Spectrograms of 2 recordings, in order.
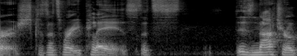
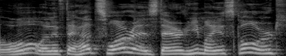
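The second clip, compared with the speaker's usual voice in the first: mocking commentator voice, higher and louder; 7 semitones higher, 6 dB louder than usual. Imagining what the commentators would say about a missed chance: mocking imitation of commentators. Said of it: "they go".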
